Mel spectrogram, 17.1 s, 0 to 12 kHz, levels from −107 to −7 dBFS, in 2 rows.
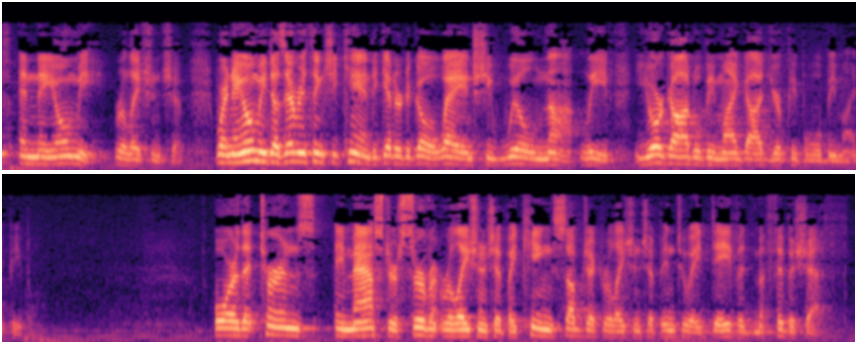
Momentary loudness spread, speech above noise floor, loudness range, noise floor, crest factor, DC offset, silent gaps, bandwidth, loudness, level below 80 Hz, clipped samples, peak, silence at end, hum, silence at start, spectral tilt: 15 LU; 37 dB; 9 LU; -62 dBFS; 22 dB; under 0.1%; none; 8 kHz; -24 LUFS; -64 dBFS; under 0.1%; -4 dBFS; 0.3 s; none; 0 s; -4.5 dB/octave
